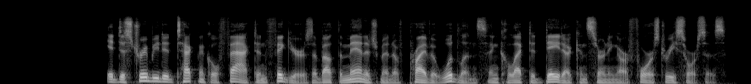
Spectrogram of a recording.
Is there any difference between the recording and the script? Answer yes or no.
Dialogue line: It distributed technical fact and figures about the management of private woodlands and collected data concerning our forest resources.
no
